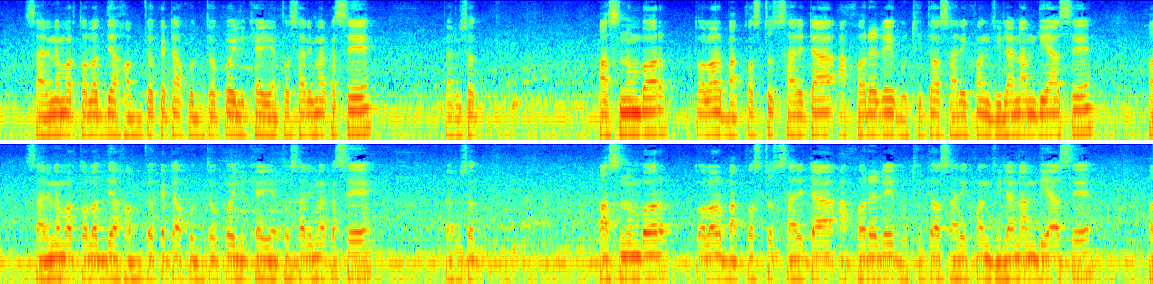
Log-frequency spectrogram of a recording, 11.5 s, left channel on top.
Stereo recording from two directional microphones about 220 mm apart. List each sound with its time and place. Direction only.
0.4 s speech: 45° left (ahead or behind)
5.9 s speech: 45° left (ahead or behind)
